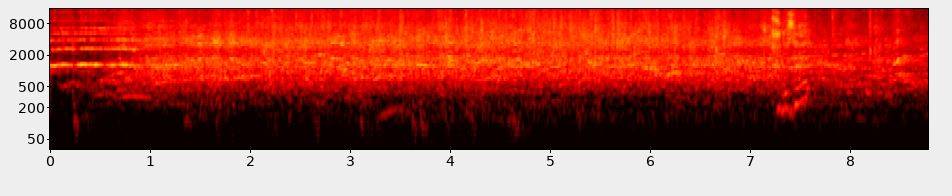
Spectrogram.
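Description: A held high shout that ends about a second in, then a studio audience laughing steadily for several seconds, fading near the end.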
